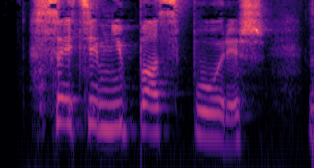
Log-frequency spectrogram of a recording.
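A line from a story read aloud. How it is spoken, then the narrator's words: Dog laughing. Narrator (Russian): засмеялся пес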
